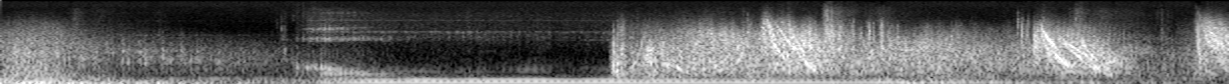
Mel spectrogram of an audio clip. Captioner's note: hums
